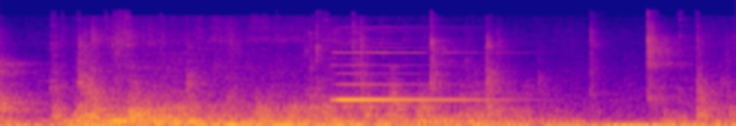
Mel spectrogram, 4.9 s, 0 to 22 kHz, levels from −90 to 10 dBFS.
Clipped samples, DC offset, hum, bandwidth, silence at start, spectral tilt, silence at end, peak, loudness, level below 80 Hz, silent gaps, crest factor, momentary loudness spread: under 0.1%; under 0.1%; none; 11.5 kHz; 0 s; -7.5 dB/octave; 0 s; -2 dBFS; -19 LUFS; -22 dBFS; none; 14 dB; 17 LU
